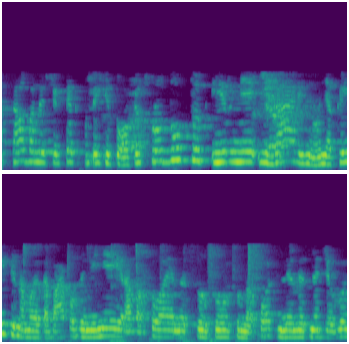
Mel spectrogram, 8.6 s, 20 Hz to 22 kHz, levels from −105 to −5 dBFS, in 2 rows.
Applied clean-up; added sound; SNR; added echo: classical method WPE with log-MMSE.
